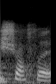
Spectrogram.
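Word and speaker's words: chauffeur: इसे हम कहते हैं शॉफर। शॉफर या फिर ड्राइवर। शॉफर आप प्रोनाउंसिएशन से देख सकते हैं, थोड़ा सा अलग है स्पेलिंग से, बट मीनिंग इसका यही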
